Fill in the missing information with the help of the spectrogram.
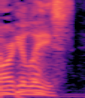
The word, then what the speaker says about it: Margulies: Margulies? – You're throwing all these names out. – Margulies.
